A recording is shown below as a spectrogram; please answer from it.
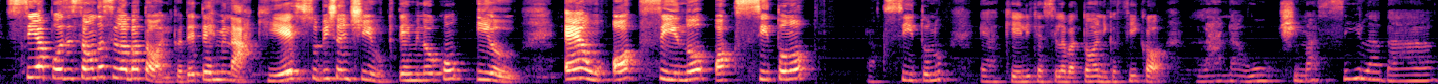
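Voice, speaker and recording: A woman's voice: fairly high pitch, animated, normal speed. A woman from Brazil teaching an exam-prep grammar lesson, explaining step by step and asking her students rhetorical questions.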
